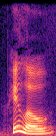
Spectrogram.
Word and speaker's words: pillow: La pronunciación fonética es J-A-H-L. – Hall. – Muy bien. La segunda palabra es pillow. Pillow significa almohada. La pronunciación fonética es P-I-L-O-U.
